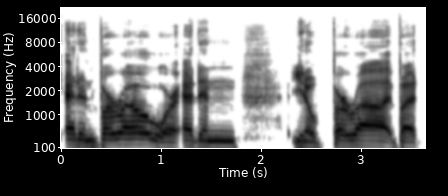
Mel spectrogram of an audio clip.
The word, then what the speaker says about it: Edinburgh: I'm really trying um I feel like Edinburgh is the only Town that's actually longer than it's spelled most things are shortened and they say they found another syllable to add so the Scots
